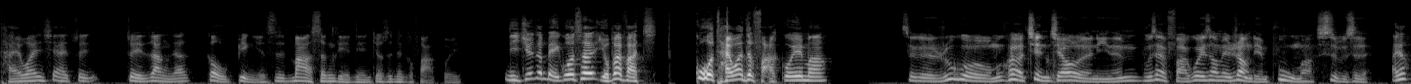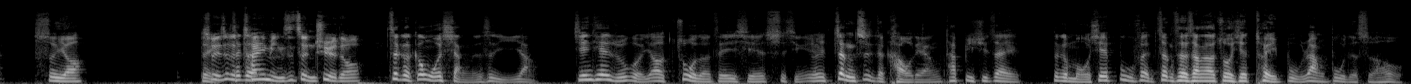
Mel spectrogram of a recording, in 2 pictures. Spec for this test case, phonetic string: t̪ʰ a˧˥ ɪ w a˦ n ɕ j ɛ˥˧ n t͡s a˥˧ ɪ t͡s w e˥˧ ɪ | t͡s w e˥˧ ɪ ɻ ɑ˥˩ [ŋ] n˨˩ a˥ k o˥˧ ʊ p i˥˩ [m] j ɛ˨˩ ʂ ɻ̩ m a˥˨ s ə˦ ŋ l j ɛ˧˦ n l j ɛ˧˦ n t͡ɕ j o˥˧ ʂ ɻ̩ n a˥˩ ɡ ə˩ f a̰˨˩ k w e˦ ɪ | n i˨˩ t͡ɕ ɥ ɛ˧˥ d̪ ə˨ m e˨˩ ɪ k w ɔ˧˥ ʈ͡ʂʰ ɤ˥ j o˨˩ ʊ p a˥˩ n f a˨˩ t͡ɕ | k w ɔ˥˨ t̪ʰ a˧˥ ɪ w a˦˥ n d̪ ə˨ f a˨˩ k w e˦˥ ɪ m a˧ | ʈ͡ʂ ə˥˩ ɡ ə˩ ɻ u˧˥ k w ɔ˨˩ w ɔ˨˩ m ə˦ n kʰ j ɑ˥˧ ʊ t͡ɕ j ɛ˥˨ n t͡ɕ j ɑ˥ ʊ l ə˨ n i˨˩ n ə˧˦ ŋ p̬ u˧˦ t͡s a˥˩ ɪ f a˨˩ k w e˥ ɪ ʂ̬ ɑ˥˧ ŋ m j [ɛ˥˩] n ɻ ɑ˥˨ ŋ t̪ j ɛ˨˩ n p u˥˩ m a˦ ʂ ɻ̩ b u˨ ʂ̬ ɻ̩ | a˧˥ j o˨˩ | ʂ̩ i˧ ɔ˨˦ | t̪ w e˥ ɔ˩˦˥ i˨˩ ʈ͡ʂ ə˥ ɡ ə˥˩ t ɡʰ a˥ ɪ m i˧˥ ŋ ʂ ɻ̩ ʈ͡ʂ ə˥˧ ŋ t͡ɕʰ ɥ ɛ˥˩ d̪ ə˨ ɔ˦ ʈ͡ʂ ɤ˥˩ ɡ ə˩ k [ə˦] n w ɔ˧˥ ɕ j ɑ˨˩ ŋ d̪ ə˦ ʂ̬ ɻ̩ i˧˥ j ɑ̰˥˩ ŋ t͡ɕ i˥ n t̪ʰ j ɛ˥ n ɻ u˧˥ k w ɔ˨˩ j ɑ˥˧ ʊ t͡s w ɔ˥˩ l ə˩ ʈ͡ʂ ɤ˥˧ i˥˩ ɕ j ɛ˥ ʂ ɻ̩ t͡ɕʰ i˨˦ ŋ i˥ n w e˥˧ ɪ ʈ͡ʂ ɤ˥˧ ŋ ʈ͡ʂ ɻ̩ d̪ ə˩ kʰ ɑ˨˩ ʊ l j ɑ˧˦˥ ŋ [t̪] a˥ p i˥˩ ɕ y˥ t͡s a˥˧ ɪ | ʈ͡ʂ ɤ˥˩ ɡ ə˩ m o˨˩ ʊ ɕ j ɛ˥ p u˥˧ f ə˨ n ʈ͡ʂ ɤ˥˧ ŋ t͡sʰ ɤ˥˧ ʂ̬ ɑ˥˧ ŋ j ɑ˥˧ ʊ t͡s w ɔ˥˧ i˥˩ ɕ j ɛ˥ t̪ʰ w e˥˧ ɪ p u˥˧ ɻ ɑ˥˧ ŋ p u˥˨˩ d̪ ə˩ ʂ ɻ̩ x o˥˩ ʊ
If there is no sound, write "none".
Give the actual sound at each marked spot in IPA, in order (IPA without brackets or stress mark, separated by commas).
ŋ, ŋ, ɛ˥˧, ə˦, t̪ʰ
